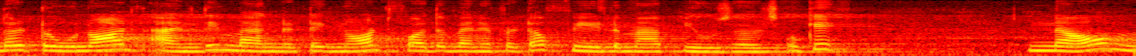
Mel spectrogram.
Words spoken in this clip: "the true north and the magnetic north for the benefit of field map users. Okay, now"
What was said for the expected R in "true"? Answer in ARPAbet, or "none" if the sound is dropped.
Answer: R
